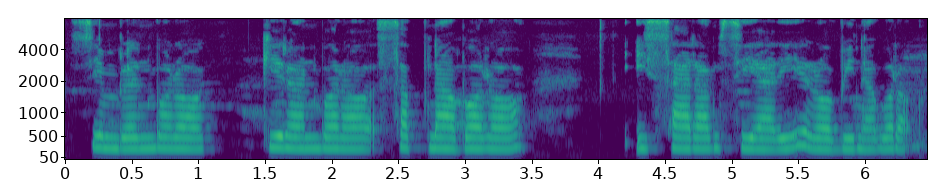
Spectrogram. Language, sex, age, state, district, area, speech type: Bodo, female, 18-30, Assam, Udalguri, rural, spontaneous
